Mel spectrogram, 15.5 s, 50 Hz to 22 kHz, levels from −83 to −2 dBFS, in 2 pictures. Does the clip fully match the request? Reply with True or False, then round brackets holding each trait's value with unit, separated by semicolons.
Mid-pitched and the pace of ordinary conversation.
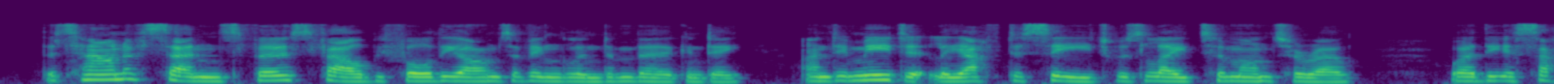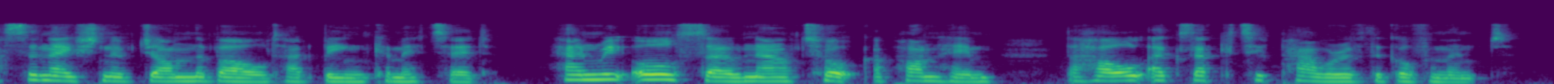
True (155 Hz; 170 wpm)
